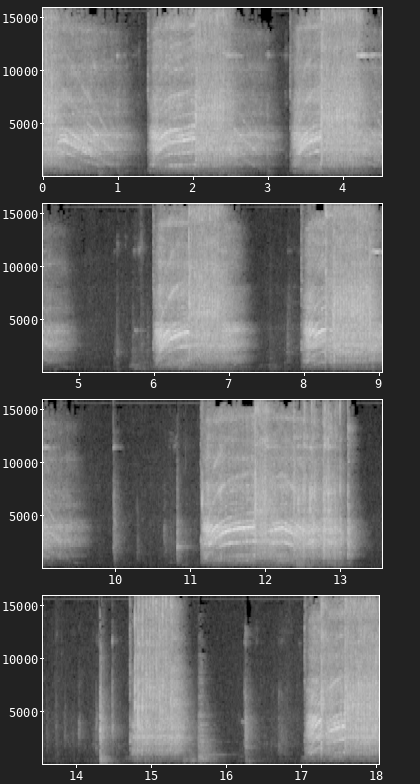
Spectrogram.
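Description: A pneumatic impact wrench whirs and rattles in short bursts.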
